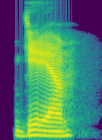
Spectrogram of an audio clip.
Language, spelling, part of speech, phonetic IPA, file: Russian, деря, verb, [dʲɪˈrʲa], Ru-деря.ogg
- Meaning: present adverbial imperfective participle of драть (dratʹ)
